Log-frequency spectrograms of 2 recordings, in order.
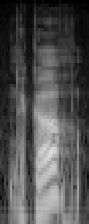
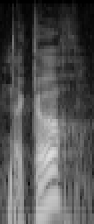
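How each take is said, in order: No difference in how they are said.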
